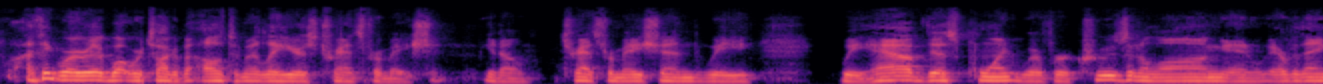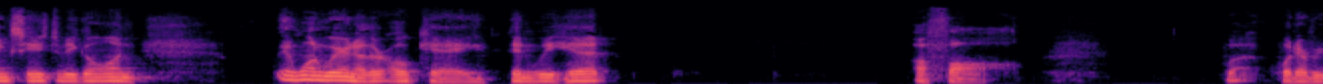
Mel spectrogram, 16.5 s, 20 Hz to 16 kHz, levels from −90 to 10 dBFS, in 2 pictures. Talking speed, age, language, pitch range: 150 wpm, 50-69, English, 105-120 Hz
